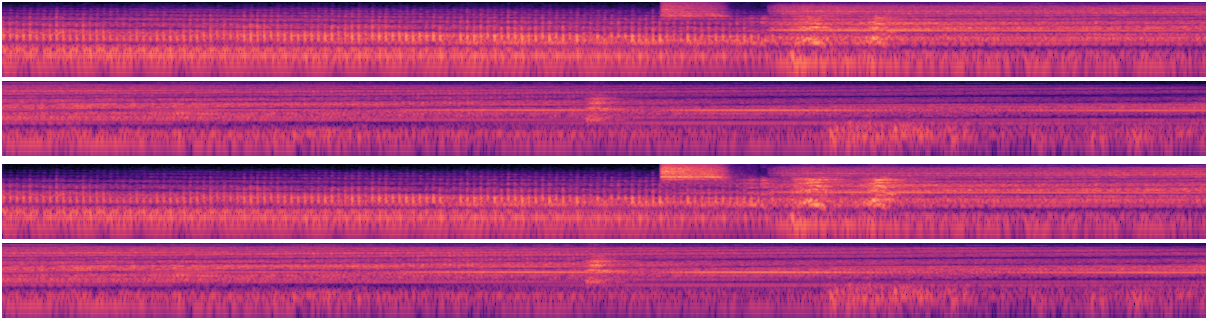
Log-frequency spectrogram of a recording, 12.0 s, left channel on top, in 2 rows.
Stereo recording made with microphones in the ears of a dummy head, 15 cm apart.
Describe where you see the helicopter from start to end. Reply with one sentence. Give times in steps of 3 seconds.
In this clip you hear the helicopter on the left from 0 s, in the centre from 3 s and on the right from 6 s.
